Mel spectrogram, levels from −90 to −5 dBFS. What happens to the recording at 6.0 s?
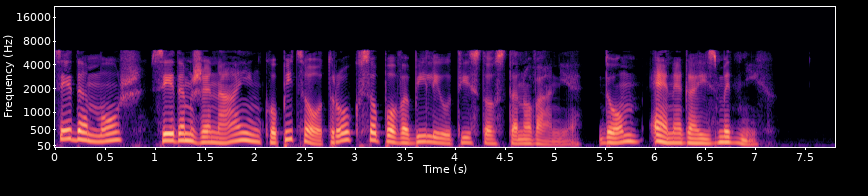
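At 6.0 s the speech carries the same MP3 compression damage heard across the whole clip: nothing above 6.1 kHz, consistent with a low bitrate near 48 kbps, and starved frequency lines flickering on and off, giving a watery, swirly tone. On a spectrogram, a hard ceiling and patchy, blotchy energy below it.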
